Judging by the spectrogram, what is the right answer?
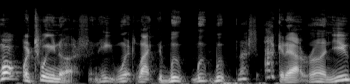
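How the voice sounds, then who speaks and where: On a very clean recording with a silent background, a man with a Southern US accent talks at a fairly quick pace, his voice showing vocal fry and very wide pitch swings. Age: 70s. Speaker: former drug smuggler. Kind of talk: interview storytelling. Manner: halting.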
